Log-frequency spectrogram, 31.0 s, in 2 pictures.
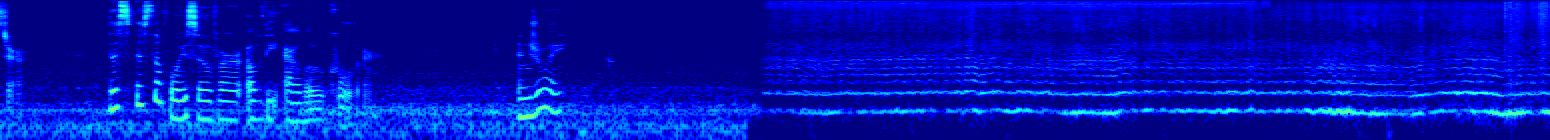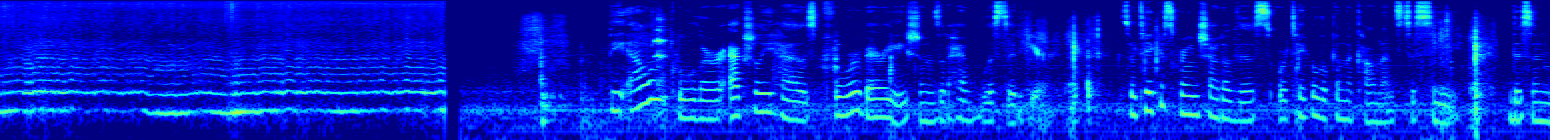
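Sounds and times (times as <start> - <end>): bee buzzing: 7.6 - 20.0.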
